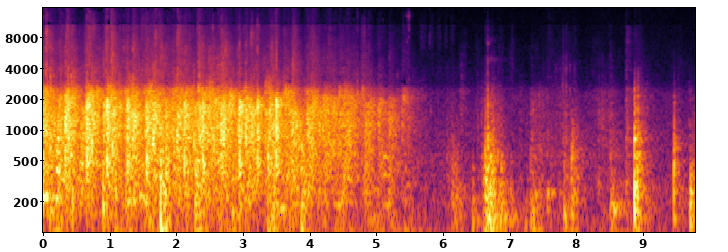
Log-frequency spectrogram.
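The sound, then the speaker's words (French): Audience applause in Nantes as panelists are called up to a round table, a dense, steady wash of many hands clapping for about five seconds, then thinning into scattered individual claps and a few knocks as it fades out. “Sous vos applaudissements, si vous voulez bien.”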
